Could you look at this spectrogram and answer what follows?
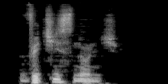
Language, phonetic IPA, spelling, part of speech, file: Polish, [vɨˈt͡ɕisnɔ̃ɲt͡ɕ], wycisnąć, verb, Pl-wycisnąć.ogg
